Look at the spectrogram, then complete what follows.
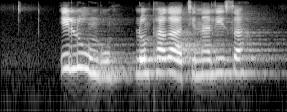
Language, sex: South Ndebele, female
